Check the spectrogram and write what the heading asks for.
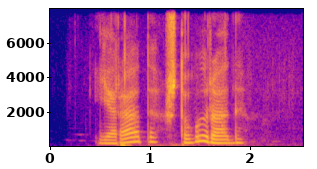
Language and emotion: Russian, positive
